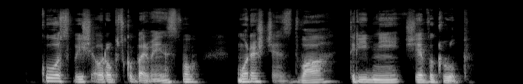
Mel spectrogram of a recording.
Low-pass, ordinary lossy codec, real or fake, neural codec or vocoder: 14.4 kHz; MP3, 96 kbps; real; none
